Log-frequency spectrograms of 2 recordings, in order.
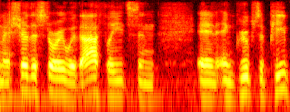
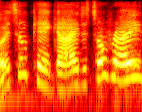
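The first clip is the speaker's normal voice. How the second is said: high, soothing, calming puppy talk; 9 semitones higher than usual. Retelling calming two growling dogs: imitating own puppy talk. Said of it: "I went into my puppy talk".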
